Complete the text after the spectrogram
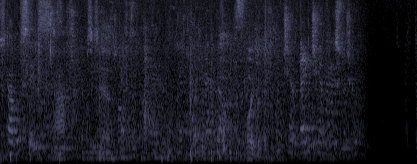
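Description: Several people chat quietly in a room.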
